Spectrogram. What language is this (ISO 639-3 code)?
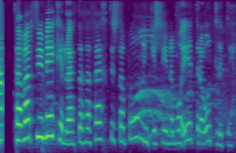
isl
